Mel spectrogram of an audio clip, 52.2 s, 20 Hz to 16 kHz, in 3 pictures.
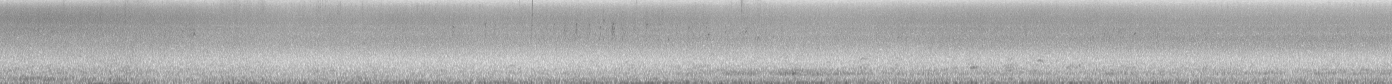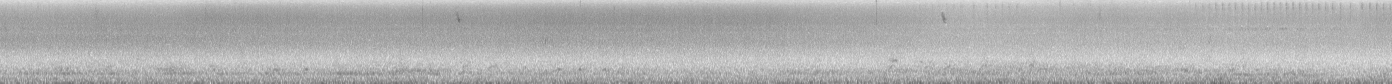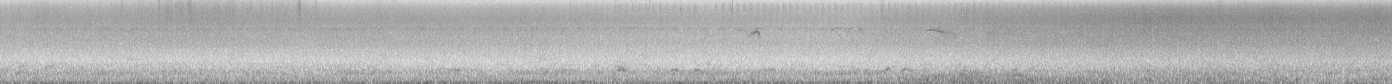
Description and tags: This is the recording of an empty field surrounded by forests.
Recorded with Sound Devices 302 + 2x Primo EM172 Omnidirectional mics. This recording is perfectly looped
ambience, birds, calm, field, nature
